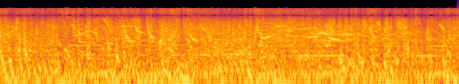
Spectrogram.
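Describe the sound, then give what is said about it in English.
A loud, chaotic barrage of smashing glass and rapid gunfire, with a motorcycle crashing through glass and a waterfall while its rider fires, mowing people down in a shower of bullets, glass and water; dense, continuous noise that never lets up, crowd-like shouting blended underneath. “crashes through the glass and the waterfall on his motorcycle. He fires, mowing them down in a shower of bullets, glass, and water.”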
